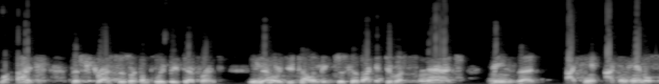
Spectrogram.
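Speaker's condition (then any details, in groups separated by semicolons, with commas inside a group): Cleft palate; congenital cleft palate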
